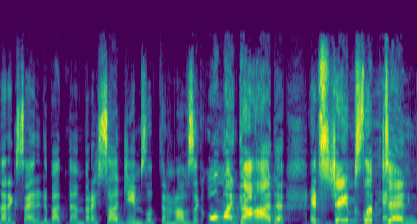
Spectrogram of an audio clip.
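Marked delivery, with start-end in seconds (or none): 2.1-4.2 loud, high-pitched fan squeal in a retelling; starstruck outburst. Retold or imitated. Retelling spotting a TV host to friends, starstruck shout. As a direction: blurt it out like a thrilled teenager.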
